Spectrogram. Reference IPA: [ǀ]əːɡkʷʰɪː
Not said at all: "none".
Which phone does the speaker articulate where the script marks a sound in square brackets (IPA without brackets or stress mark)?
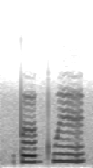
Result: t̪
